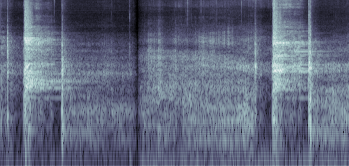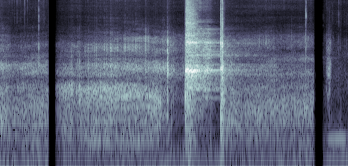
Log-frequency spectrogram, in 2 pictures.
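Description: Skateboard wheels rolling on asphalt, then the truck striking and grinding along a metal flat bar for about half a second and the board landing back on the street. This is a frontside smith grind, heard in three takes with hard cuts between them.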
